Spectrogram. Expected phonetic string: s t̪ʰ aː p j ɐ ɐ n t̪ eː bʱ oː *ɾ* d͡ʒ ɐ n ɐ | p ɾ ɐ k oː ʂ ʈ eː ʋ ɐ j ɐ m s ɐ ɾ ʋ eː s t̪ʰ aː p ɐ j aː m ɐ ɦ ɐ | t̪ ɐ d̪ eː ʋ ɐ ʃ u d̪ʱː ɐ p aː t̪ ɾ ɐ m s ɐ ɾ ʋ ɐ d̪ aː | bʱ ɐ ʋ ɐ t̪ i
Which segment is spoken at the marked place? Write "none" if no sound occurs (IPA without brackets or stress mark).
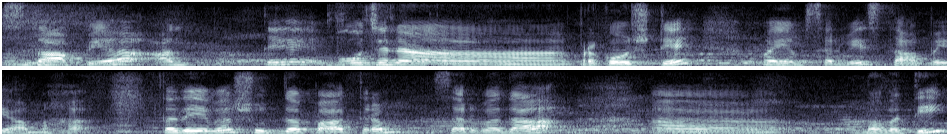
none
